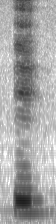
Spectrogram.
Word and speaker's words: et: Perceba que o T do final de e a gente não lê, porque essa é a regra geral do francês.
